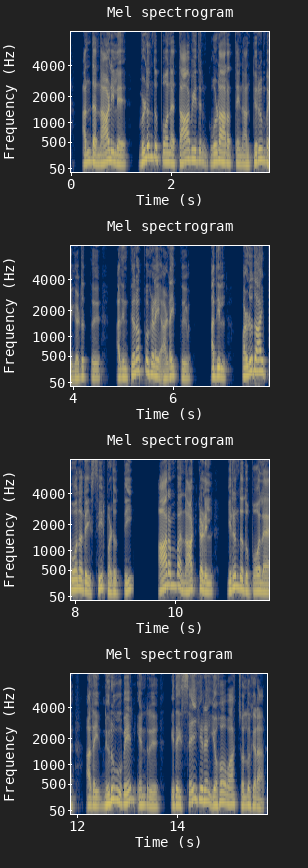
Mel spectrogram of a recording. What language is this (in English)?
Tamil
